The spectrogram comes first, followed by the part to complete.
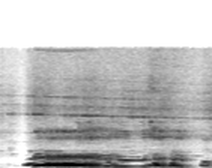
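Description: A young child crying: one long, loud wail, then a shorter cry near the end.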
